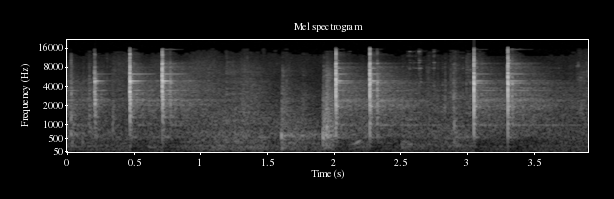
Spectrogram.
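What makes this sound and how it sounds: A hammer taps the steel bolts on reassembled roller coaster parts during a tap inspection, producing seven sharp, bright, high-pitched clinks that die away almost instantly. The dry, ringing-free sound indicates the bolts are properly tightened.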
